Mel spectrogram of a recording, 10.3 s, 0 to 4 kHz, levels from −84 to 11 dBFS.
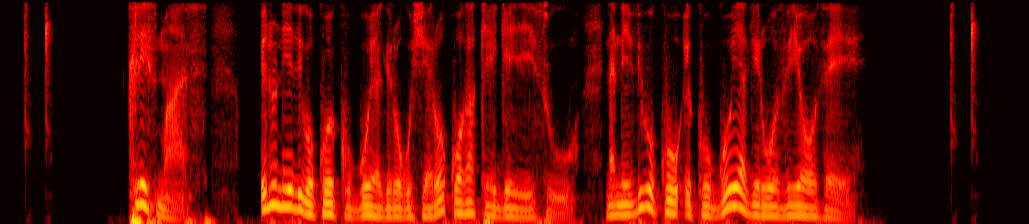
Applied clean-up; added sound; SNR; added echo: none; none; none; none.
